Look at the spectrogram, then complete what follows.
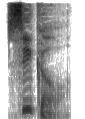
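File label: "caecal", British English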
